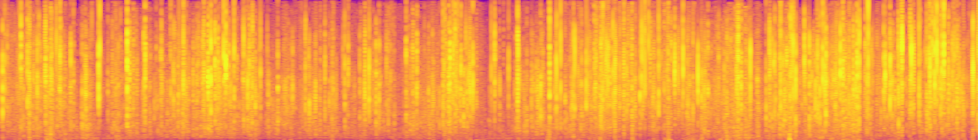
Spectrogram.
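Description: A black plastic-wrapped bundle is held in both hands and crinkled and rubbed with the fingertips. The result is a steady, bright crackling and rustling with many sharp crisp snaps, quiet and close throughout.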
